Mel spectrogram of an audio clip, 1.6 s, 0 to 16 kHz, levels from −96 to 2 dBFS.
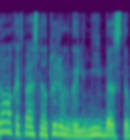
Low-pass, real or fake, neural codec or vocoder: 10.8 kHz; real; none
